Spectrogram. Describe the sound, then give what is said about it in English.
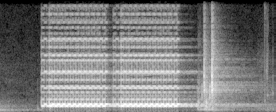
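A telephone rings loudly in two sustained electronic trills with a brief gap between them, followed by a quieter clatter as the ringing stops. It is an internal call on a phone in a building at night, where a security guard is alone on camera supervision duty. “So I was kind of surprised when an internal number lit up the phone.”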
